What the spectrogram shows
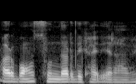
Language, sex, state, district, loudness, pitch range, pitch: Hindi, male, Chhattisgarh, Rajnandgaon, -17 LUFS, 115-130 Hz, 125 Hz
